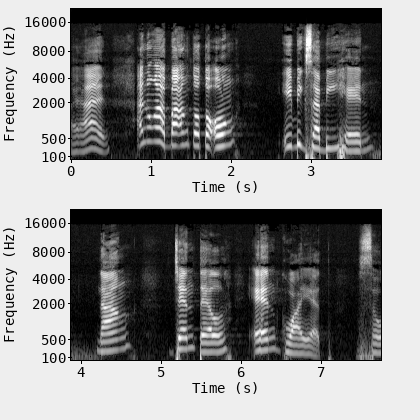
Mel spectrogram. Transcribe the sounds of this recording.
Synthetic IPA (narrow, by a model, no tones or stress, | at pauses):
ʔɐjan | ʔɐnoŋabɐʔɐŋt̪ot̪oʔo̞ŋ | ʔɪbɪɡsɐbiːɦɛnːɐŋ | d͡ʒɛnt̪ɛl | ʔɛnd̪̚kwajɛt̪̚ | so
